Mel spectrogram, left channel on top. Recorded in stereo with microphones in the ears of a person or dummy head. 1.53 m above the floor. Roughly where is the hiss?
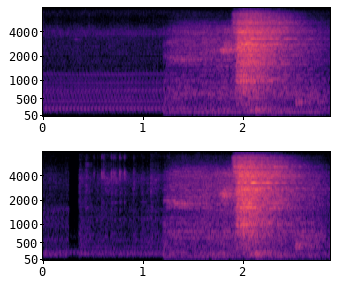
Centre.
